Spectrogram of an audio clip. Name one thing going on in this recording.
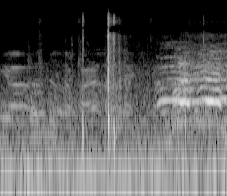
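A cricket bat hits a ball with a sharp crack.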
